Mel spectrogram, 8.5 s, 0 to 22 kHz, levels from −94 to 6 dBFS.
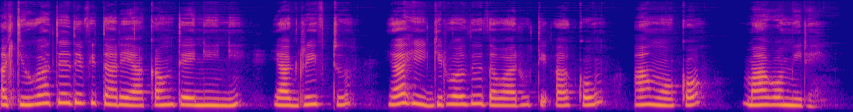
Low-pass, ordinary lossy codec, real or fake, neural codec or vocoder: none; none; real; none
